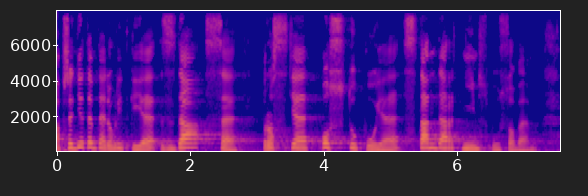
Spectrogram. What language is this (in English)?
Czech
